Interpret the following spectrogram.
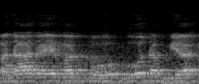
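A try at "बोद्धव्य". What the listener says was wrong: बोधव्य द नहीं है, बोधव्य लिखा है बोधव्य अभी भी वही कह रहा है, द बोलना नहीं आता है। बोधव्य अरे द है ना, फिर द है, बोधव्य।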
